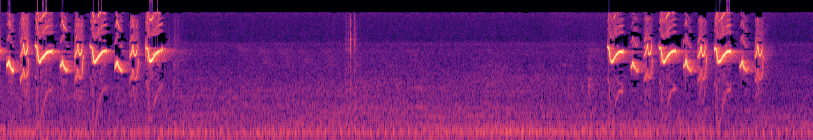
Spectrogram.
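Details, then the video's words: Energetic cinereous tit song intended to make a reluctant bird start singing: two bursts of quick, high, looping whistled notes about four seconds apart, over a faint steady low hum. "Burung Glatik Batu Gacor, Cocok Buat Mancing Glatik Malas BUNYI"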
